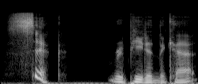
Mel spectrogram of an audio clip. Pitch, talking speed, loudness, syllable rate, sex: 120 Hz, 120 wpm, -21 LUFS, 4.1 syllables/s, male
